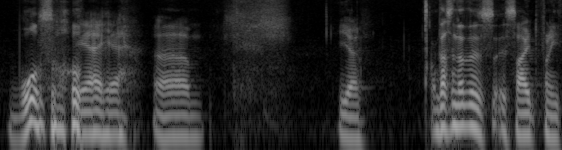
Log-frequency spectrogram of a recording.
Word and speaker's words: Walsall: no, this is Walsall, Yeah. not Poland. Yeah. Not Balsall, Walsall.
